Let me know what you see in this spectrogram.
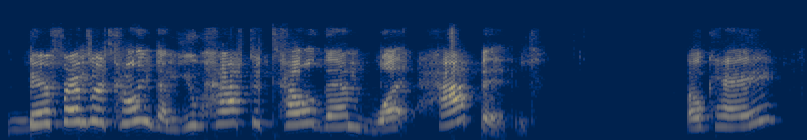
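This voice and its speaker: This voice is raised and projected, with an animated tone, lively intonation and a bright, sharp sound. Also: woman. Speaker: tarot card reader. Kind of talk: live-stream reading. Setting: live stream. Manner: loud.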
